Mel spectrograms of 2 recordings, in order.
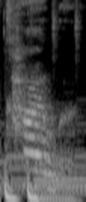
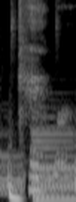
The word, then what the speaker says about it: Kyla: is Kyla, and my name is Kyla, not Kayla. All right, that's kind of one of my big pet peeves when people call me Kayla, because it's literally spelled or pronounced how it's spelled. K-A-I is Kai, L-A is La, Kyla.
